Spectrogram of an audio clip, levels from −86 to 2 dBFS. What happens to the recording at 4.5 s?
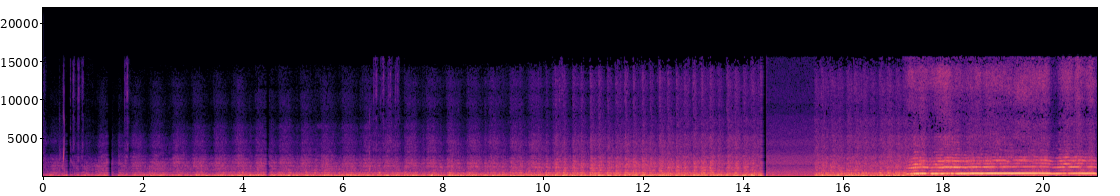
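A short stall from a late packet, 4.43 to 4.52 s: the emptied jitter buffer stretches the last sound about 70 ms, showing as a smeared, repeated-looking band on the spectrogram, then resumes with nothing missing.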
